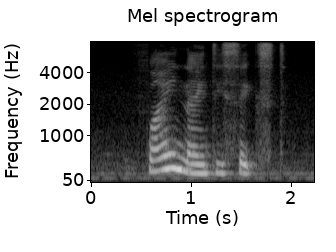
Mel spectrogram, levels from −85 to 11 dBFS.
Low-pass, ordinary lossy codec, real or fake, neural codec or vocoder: none; none; real; none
